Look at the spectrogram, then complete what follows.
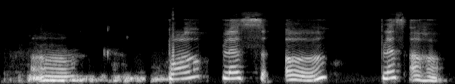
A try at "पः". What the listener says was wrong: Plus A, don't say Aha. Pa plus A and Visarga.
